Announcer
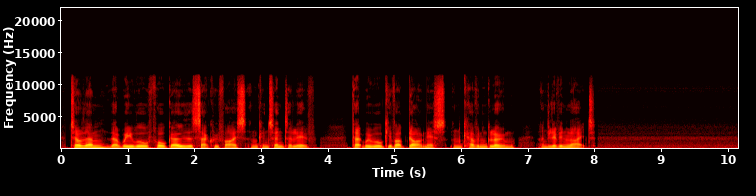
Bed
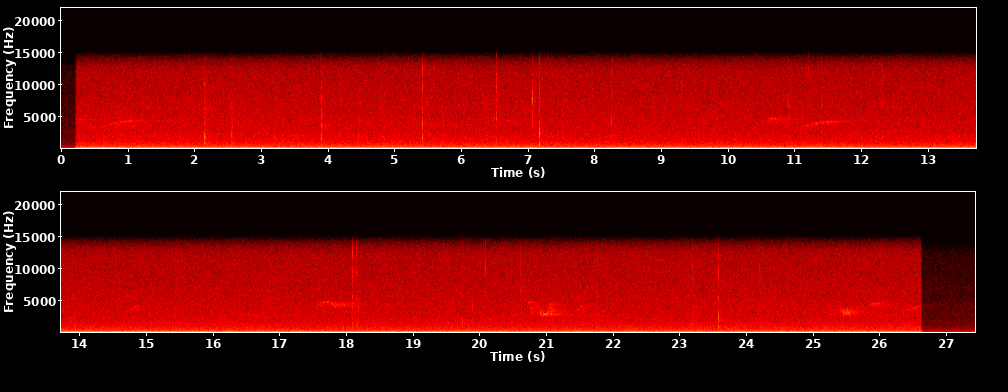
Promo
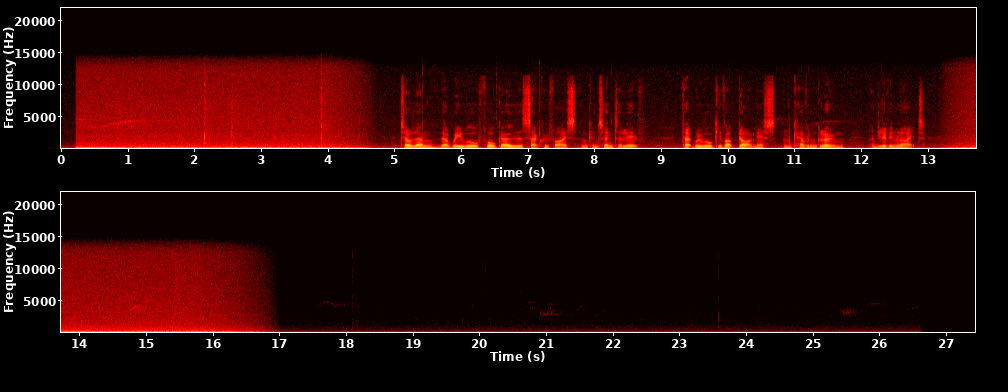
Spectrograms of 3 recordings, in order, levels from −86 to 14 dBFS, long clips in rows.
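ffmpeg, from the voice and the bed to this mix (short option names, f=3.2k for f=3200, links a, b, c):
-filter_complex "[0:a]adelay=4950,volume=-3.5dB[a];[1:a]volume=11dB,afade=t=out:st=3.97:d=0.77:silence=0.141254,afade=t=in:st=13.14:d=0.6:silence=0.141254,afade=t=out:st=15.73:d=1.27:silence=0.0421697[b];[a][b]amix=inputs=2:normalize=0"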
